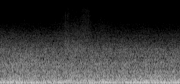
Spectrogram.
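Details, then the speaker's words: Used-car test drive, engine revved into the higher range through a couple of gears: strong steady drone, no roughness, misses or knocking; engine revs nicely. "give it a bit of a whiz that sounds good you know the engine revs really and nicely"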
